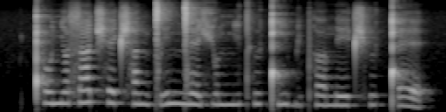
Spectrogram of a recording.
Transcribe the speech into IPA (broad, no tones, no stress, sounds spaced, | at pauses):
ǃʰ o ɲ ʌ ɬ a t͡ʃʰ ɛ t͡ʃʰ a n ɡ͡ǀ e ŋ͡ǀ ɛ ç o n ɲ i tʰ ɯ ǃʼ i b i pʰ ʌ n e t͡ʃʰ ɯ ǃʼ ɛ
